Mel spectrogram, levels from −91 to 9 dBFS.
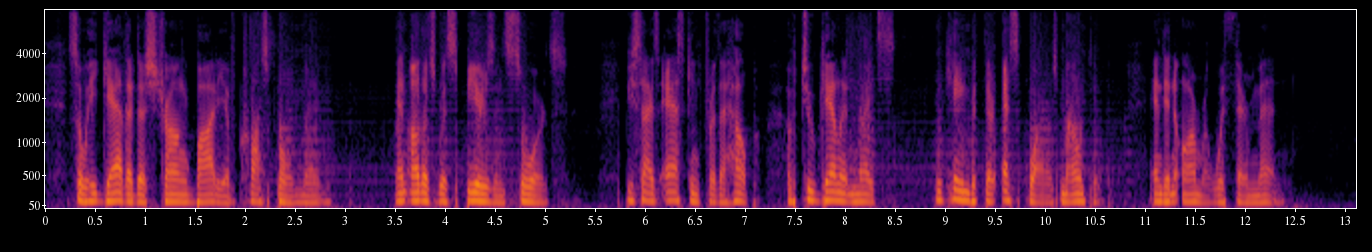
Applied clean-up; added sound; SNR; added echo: neural separator model SepFormer DNS4.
